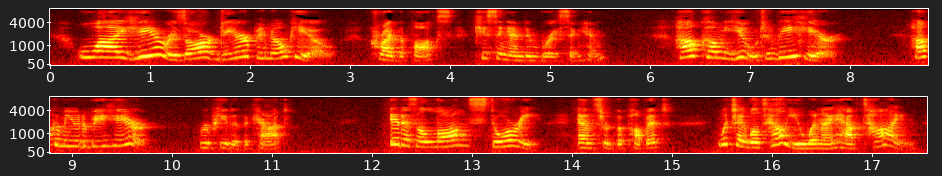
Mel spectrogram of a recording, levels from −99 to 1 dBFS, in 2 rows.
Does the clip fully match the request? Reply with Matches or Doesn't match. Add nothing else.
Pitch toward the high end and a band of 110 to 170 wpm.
Matches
